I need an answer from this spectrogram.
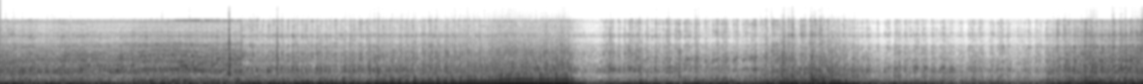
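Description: Car engines running as cars pass slowly at parade pace, with a deep rumble. One engine revs up, rising in pitch about five seconds in, and then the sound drops off suddenly.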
